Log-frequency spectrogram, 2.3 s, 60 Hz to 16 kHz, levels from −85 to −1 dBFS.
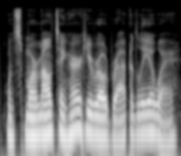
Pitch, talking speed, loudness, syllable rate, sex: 125 Hz, 210 wpm, -15 LUFS, 5.8 syllables/s, male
